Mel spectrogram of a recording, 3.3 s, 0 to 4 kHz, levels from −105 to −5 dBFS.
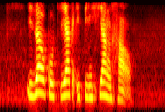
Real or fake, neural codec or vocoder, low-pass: fake; codec, 16 kHz, 4 kbps, X-Codec, WavLM features, trained on Multilingual LibriSpeech; 3.6 kHz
